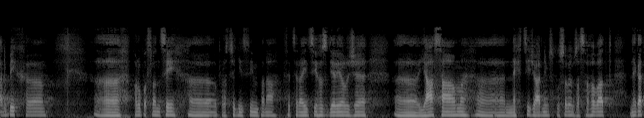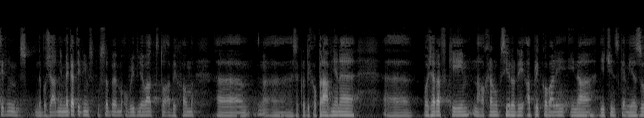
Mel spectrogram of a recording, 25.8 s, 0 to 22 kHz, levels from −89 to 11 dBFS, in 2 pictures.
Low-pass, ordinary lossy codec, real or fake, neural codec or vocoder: 10.8 kHz; MP3, 32 kbps; fake; codec, 24 kHz, 0.9 kbps, DualCodec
